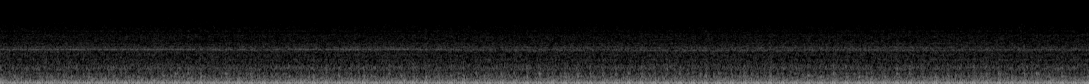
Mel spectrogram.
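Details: 1999 Chevy S10 4.3 at low idle (about 1900–2000 RPM also checked): uneven, lumpy chuff about four times a second as cylinders 4 and 6 get no fuel despite good spark; fuel spider swapped for a used one of uncertain history; misfire.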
